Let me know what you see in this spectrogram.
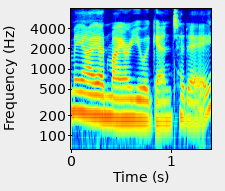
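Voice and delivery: ordinary talk

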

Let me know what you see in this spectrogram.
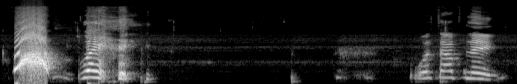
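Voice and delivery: very high, very loud, shrill, drawn-out screaming. Playing a game never played before, screaming. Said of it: "I know I'm screaming and stuff".

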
